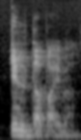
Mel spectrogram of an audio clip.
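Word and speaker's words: iltapäivä: জায়গায় যদি আমি ই লিখি, তাহলে কি হবে, ইলতা পাইবা। সো এরকম আইটাকে ইর মতো উচ্চারণ করতে হবে।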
